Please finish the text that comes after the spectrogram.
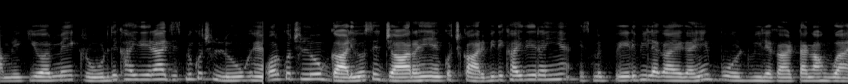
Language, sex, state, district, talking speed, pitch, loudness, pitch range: Hindi, female, Maharashtra, Nagpur, 290 wpm, 185 Hz, -22 LUFS, 175-215 Hz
